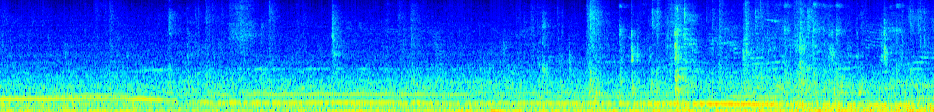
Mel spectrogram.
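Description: Bus engine drones under a steady whine, and sharp irregular clunks come through as it drops into potholes, pointing to a suspension knock.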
